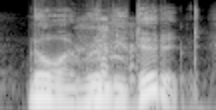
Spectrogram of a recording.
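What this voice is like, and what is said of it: Imitates another person's voice. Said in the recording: “that's a really good impression, I know”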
